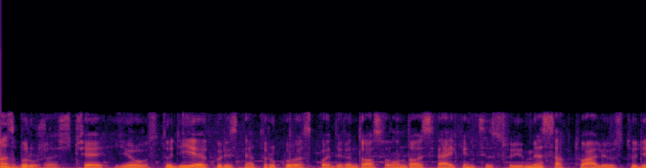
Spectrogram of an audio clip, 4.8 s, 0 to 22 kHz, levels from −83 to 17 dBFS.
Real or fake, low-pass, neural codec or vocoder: fake; 7.2 kHz; codec, 16 kHz, 8 kbps, FunCodec, trained on Chinese and English, 25 frames a second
